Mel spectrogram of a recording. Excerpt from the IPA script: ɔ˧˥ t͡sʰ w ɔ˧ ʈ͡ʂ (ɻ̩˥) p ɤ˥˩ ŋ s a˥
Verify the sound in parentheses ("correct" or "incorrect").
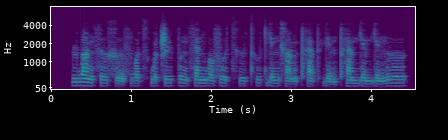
correct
